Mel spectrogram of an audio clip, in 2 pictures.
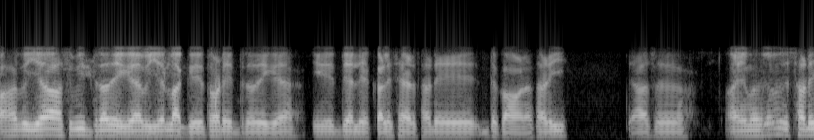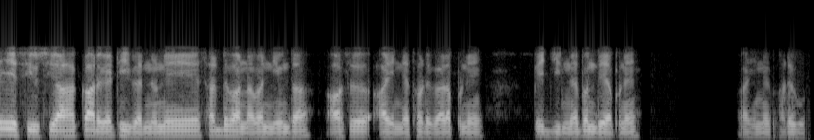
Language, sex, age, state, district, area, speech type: Dogri, male, 18-30, Jammu and Kashmir, Kathua, rural, conversation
